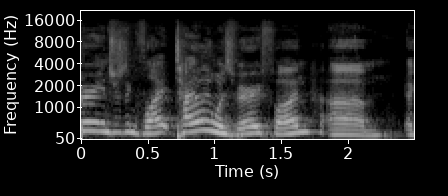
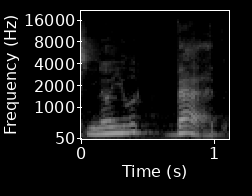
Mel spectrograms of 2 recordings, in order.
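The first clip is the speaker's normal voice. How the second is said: ordinary talk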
